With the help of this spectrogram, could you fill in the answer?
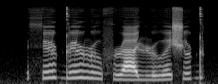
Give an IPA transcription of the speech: θø ɖø ɭufɹalʲ ɭuə̯ʃuɖ

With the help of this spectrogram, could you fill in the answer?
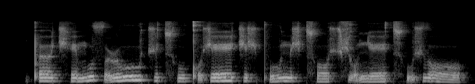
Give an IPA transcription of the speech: pʼəːt͡ʃʰemu θo̰ɭuː t͡ʃʏt͡sʰu kʼo̰ʃeːt͡ʃəʃ pʼu nəʃt͡sʰoːʃɕo̰ɲeː t͡sʰṵʃðoː

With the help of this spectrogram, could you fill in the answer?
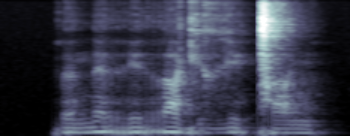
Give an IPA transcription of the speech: ɾənɛ rɪ raɡʲɵ ɣɪǀaŋ

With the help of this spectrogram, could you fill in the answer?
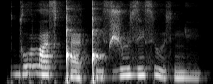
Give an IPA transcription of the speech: du˦ lˠæ˦sǃæ˨ǃi˨sʒʉ˦ zi˦sβʉ˨s ɲi˨

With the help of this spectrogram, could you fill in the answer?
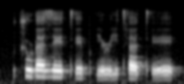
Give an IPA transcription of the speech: t͡ʃu˥ɽæ˥ze˥ tʼe˥pʰi˧˥˧ɭi˥tʰæ˥ tʼe˧˥˧

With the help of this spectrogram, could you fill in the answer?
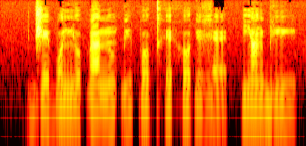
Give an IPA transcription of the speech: d͡ʒe˨bɔ˦ɲo˨ ɓa˨nũ˨ɓi˨po˦ kʰɪ˦ho˦ɗɪ˨ɣɛ˨ | jã˦ɡ͡biː˦˨

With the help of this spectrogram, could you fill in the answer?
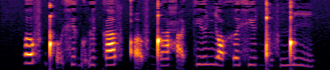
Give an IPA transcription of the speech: ʌfǃʼo̰ xʲɐɡo̰lʲʌkaf qʼo̰fɡ͡ǃaħa̰ kʲʉɲɒ xəxʲʉ ɡ͡ǃufŋ͡ǃi

